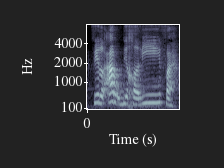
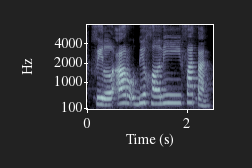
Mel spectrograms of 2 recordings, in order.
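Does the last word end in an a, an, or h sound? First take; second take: h sound; an sound. First: The last word ends with an h sound. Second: The last word ends with an n sound.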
